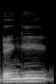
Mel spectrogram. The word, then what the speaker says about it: Dengue: as vaccine for shock so how do we call it Dengue Dengue and Dengue Dengue is the real English pronunciation denge is more like an American English and Dengue is purely in Hindi you know so when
